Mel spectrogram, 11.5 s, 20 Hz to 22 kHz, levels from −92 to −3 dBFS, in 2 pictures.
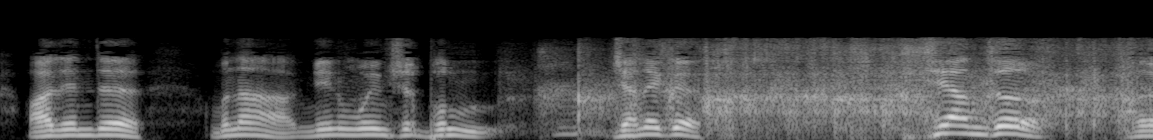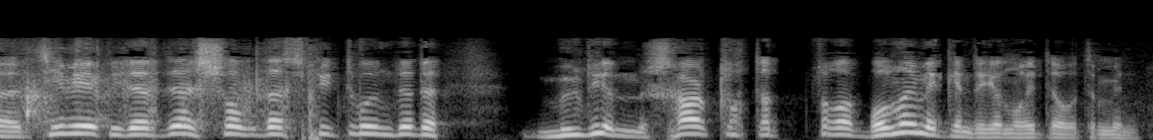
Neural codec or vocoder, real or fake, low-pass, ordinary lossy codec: codec, 16 kHz, 0.8 kbps, ZipCodec; fake; 7.2 kHz; MP3, 32 kbps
